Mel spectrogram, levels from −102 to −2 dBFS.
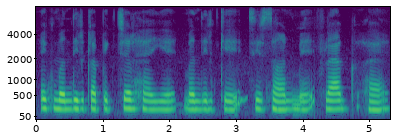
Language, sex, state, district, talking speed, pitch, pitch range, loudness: Hindi, female, Uttar Pradesh, Ghazipur, 145 wpm, 180 Hz, 175-190 Hz, -32 LUFS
